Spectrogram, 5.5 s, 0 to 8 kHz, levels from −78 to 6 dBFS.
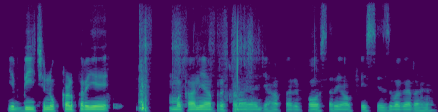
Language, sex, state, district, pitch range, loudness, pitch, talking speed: Hindi, male, Bihar, Gaya, 110-115 Hz, -23 LUFS, 115 Hz, 185 wpm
